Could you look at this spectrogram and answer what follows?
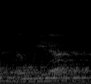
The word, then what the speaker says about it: موئلا: على قصر الواو الأولى التي بعد في الموؤودة في سورة التكوير، وقصر واو موئلا في سورة الكهف، والمقصود بقصر الواو في هذه الكلمات الثلاث سوءات الموؤودة موئلا النطق بواو من غير مد مطلقة مثل النطق بواو فوق.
